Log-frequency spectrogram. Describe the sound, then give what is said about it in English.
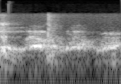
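A dog barks, a short yappy burst with a quick sharp accent in the middle, then a brief whiny trailing tone. No one speaks. “Sorry, that's my dog.”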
